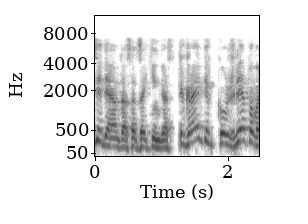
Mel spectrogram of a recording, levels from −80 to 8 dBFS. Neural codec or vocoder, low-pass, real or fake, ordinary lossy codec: none; 7.2 kHz; real; AAC, 32 kbps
